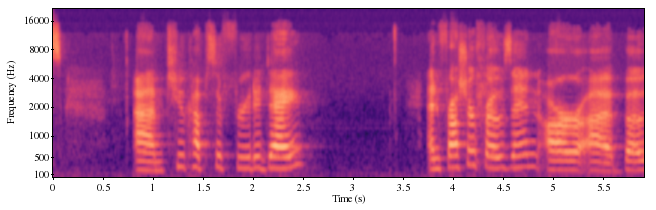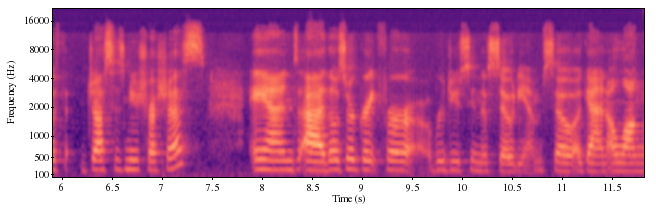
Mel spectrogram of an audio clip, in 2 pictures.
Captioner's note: intake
